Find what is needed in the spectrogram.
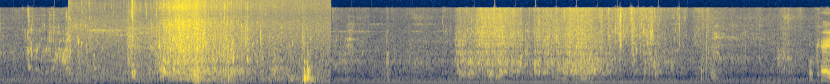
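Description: Feet wading through shallow river water, splashing and sloshing in two stretches: a louder one from about one to four seconds in, and another from about six to eight seconds.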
